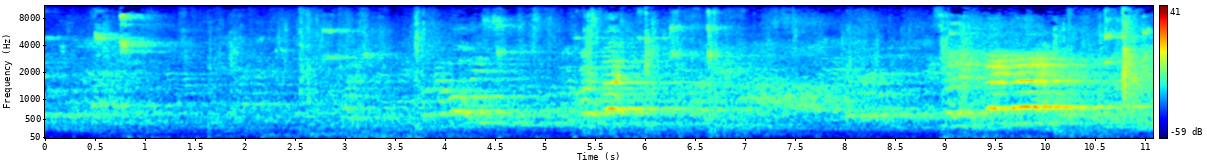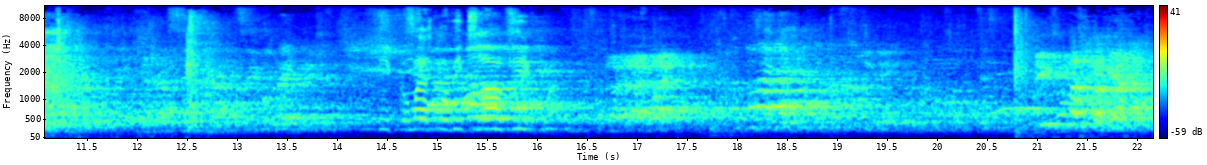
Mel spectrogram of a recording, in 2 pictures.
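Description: A ball is kicked hard in a large echoing hall.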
